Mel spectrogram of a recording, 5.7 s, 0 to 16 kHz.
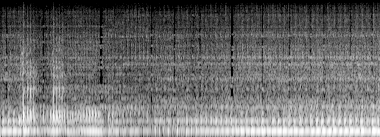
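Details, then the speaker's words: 1983 Suzuki 125 three-wheeler ATV, barn find revived after run issues: brief rev then steady, even low putter with no misses or knocks; idles cleanly, purrs like a kitten, idle speed could come down a little. "this i think purrs huh okay like a kitten"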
